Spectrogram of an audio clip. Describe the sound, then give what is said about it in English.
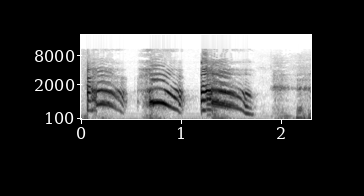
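A person imitates a crow call, giving three loud, harsh caws, each falling in pitch, in a slow rhythm, then a softer, shorter sound at the end. “What are some other calls that you know? I know a crow. Can you do it?”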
